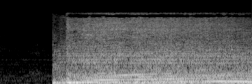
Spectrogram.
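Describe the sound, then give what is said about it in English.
A car accelerates hard and speeds away from a courthouse. After brief silence, a loud engine roar starts abruptly and holds steady as its pitch climbs slightly under the throttle. No voices are heard. “Rasheed Rice driving away from the courthouse. Blazing away from the scene when he got out of jail.”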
